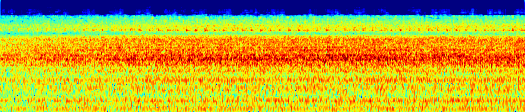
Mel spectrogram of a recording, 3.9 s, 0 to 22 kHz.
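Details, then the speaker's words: 1994 Mercedes SL600 V12 just started, in limp mode with ASR, SRS and check-engine lights, low RPM but oil pressure present: a steady, deep but lumpy, uneven idle drone. It sounds like it's running on 6 cylinders. "So yeah, very bizarre situation, because yeah, it sounds like it's running on 6."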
